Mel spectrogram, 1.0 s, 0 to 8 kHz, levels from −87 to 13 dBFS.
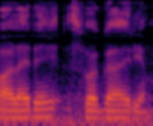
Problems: none marked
